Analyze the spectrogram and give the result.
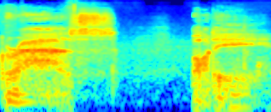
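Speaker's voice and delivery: very deep, creaky, lumbering creature voice. Retelling what she said to another character, in a deep, deep voice. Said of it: "in a deep, deep voice".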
